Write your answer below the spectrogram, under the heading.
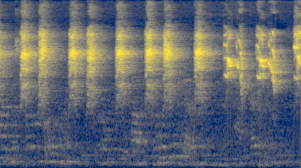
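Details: Long-tailed shrike mimicking other birds' songs. It gives high, harsh chirping notes in pairs, repeated about every half second, over a low murmur of human voices.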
